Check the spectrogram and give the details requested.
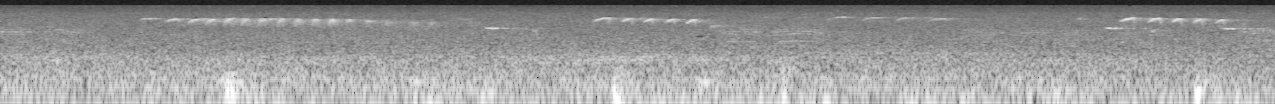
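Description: Near silence, with a faint songbird giving a short, high, rapid trill a few times.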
